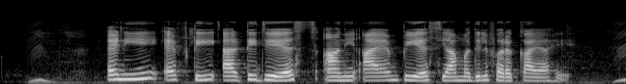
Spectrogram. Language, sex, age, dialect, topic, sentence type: Marathi, female, 46-50, Standard Marathi, banking, question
